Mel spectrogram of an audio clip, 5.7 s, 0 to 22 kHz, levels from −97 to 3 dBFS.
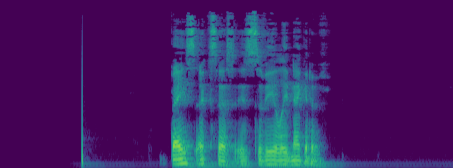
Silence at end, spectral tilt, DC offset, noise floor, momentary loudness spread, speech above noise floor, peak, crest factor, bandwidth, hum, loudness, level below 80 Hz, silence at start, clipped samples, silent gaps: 1.6 s; -5 dB/octave; under 0.1%; -79 dBFS; 21 LU; 56 dB; -4 dBFS; 24 dB; 16.5 kHz; none; -24 LUFS; -52 dBFS; 2.15 s; under 0.1%; none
